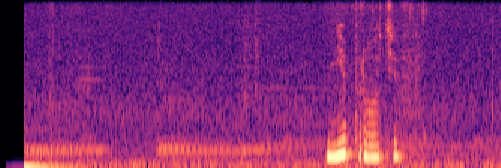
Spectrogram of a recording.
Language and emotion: Russian, neutral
